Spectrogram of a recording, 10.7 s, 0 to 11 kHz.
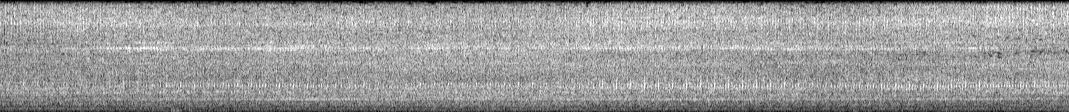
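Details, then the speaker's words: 1997 Volvo 850 GLT turbo engine just after startup, idling quietly with a soft steady hum, no knocking or ticking; normal idle. "all right run super quiet no knocking no ticking absolutely as it should be"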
